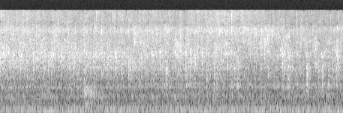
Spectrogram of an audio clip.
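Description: Eggplant pieces frying in hot oil, giving a steady, fairly quiet, continuous sizzle with no voices.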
